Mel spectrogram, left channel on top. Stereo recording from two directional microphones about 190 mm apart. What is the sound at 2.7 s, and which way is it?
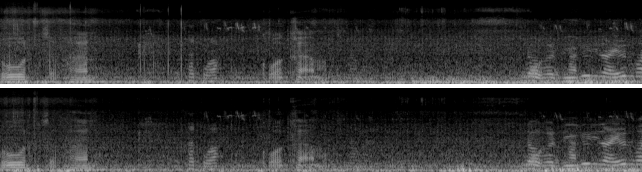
Speech, centre (ahead or behind).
